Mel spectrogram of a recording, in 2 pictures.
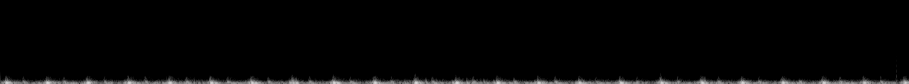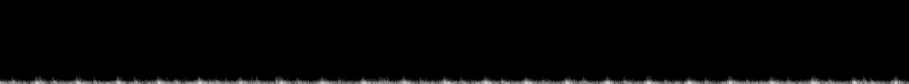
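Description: Steady, regular heartbeat through a stethoscope after exercise, with clear lub-dub thumps and normal rhythm.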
